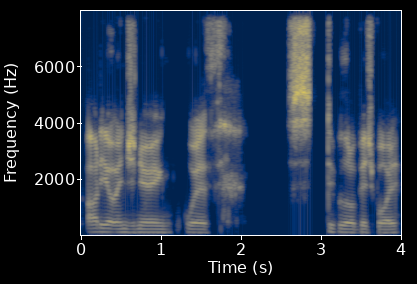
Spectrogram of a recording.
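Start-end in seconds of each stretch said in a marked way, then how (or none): none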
